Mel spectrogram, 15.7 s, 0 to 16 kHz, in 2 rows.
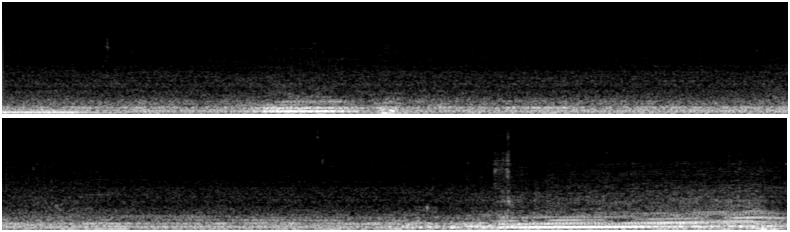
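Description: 2021 MINI Cooper S's B48 2.0-litre turbocharged four-cylinder engine heard from inside the cabin on the move, over steady road noise. The engine note swells a few seconds in and drops away sharply, then rises in pitch near the end as the car accelerates.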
